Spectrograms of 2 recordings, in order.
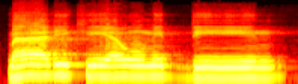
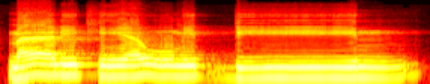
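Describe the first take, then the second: First: The final n sound is barely audible. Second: The final n sound is clearly held. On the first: The speaker calls it wrong. "You didn't even hear the noon" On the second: The speaker calls it right. "I'm holding on to the noon at the end"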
